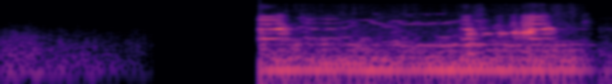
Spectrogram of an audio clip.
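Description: Backyard hens kept for eggs in Arizona give a short burst of loud, close fowl calls after a faint, quiet lead-in, with no one speaking.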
